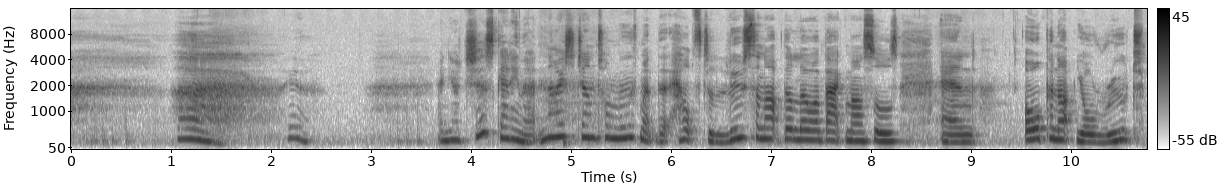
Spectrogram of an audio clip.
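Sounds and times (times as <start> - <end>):
deep breath in and out: 0.0 - 2.2, 3.0 - 3.7, 8.3 - 9.4
speech: 3.7 - 10.7.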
